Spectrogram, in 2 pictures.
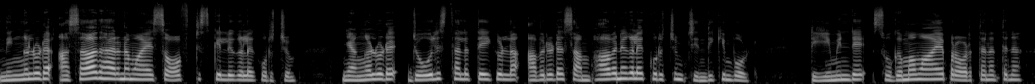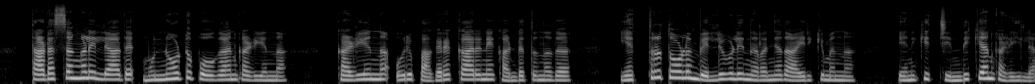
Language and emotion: Malayalam, fearful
